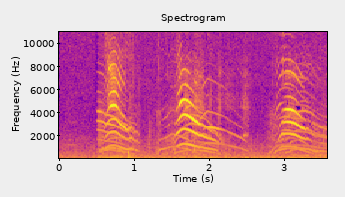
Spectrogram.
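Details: Three loud, sharp kitten meows spaced about a second apart, each a bright arching squeal that swoops up and drops away, as newborn kittens with freshly opened eyes first meet their mother cat.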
